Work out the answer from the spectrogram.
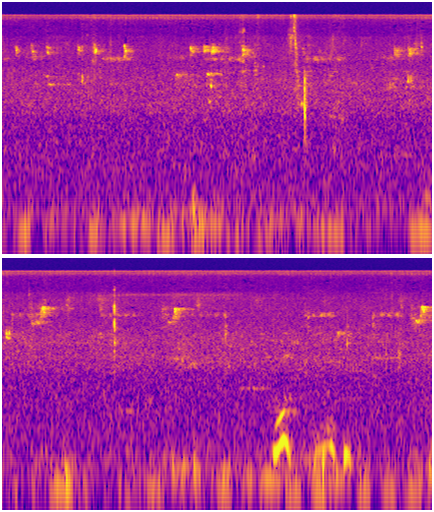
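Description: Near silence: faint outdoor ambience with small birds chirping high and thin on and off, a single sharp click about four seconds in, and a few short low sounds near the end.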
